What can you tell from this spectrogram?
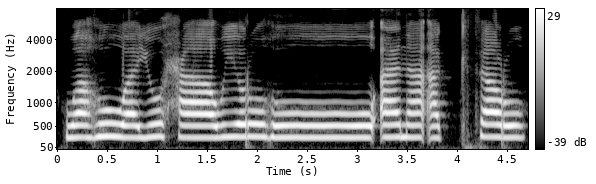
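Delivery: وَهُوَ يُحَاوِرُهُ recited with the final vowel held two to four counts; long madd demo. Shown as a demonstration. Teacher models the long madd, measured recitation. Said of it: "دو سے چار مد کے برابر".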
